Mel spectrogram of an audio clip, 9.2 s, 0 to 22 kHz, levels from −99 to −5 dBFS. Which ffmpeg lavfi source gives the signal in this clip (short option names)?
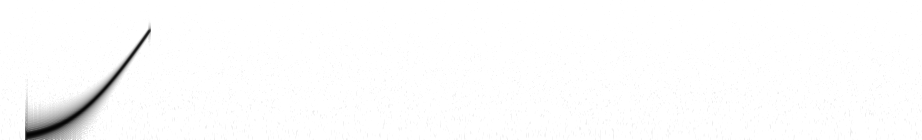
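-f lavfi -i "aevalsrc='0.447*clip(min(t,1.24-t)/0.01,0,1)*sin(2*PI*92*1.24/log(10000/92)*(exp(log(10000/92)*t/1.24)-1))':d=1.24:s=44100"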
